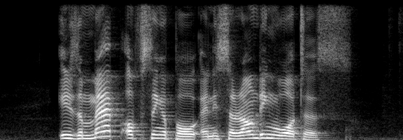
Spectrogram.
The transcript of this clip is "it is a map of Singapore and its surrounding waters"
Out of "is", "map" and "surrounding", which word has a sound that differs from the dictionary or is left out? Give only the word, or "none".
none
